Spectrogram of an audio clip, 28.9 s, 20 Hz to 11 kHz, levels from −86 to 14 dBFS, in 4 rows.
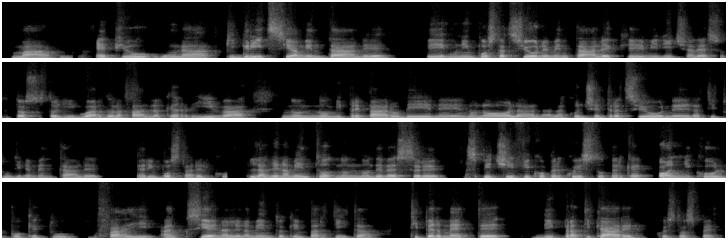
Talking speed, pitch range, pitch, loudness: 135 wpm, 120-135 Hz, 125 Hz, -26 LUFS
